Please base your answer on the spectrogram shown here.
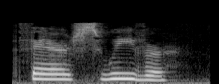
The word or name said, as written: faire suivre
